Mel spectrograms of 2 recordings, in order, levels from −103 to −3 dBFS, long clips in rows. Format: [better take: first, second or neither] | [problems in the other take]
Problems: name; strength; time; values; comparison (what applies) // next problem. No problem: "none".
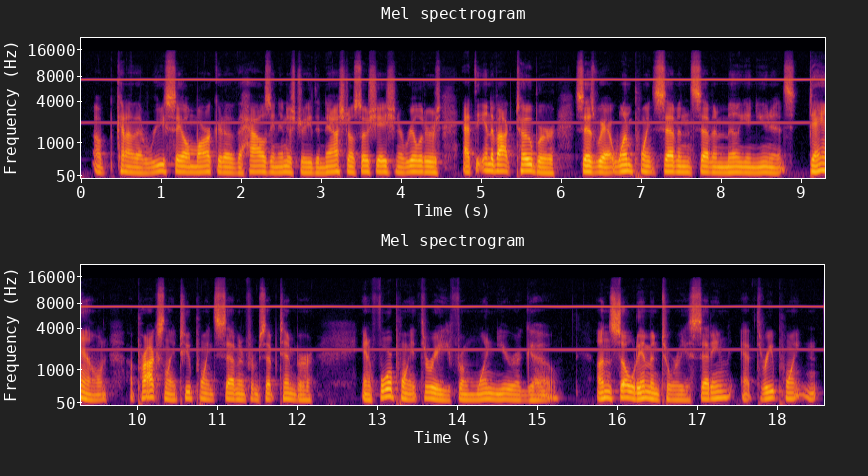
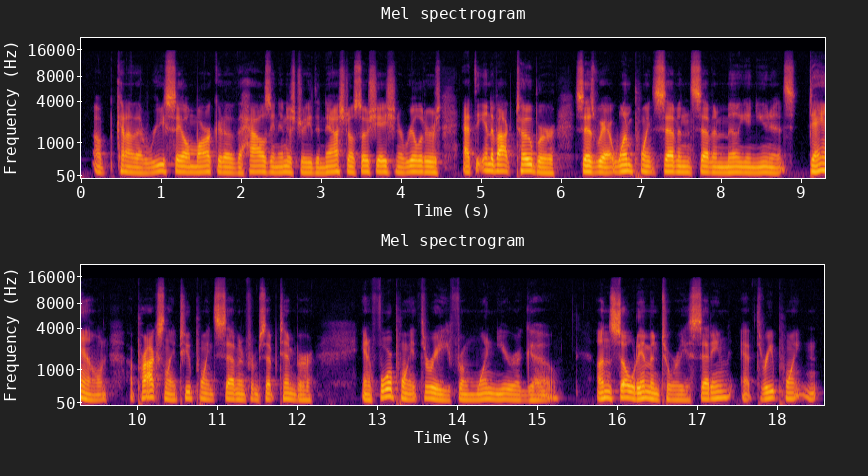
second | high-pitched whine; loud; throughout; 7.5 kHz, 9 dB below the speech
